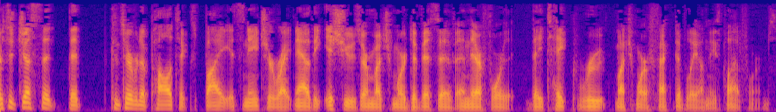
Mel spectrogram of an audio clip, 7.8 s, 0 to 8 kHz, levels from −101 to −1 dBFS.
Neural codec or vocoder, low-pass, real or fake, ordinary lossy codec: none; 7.2 kHz; real; MP3, 32 kbps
